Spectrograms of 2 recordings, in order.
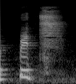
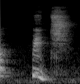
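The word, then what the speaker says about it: pitch: ऐसे ही डिच, डिच, तो हमारा टी साइलेंट है। पिच, पी आई टी सी एच, क्या बन गया? पिच।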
